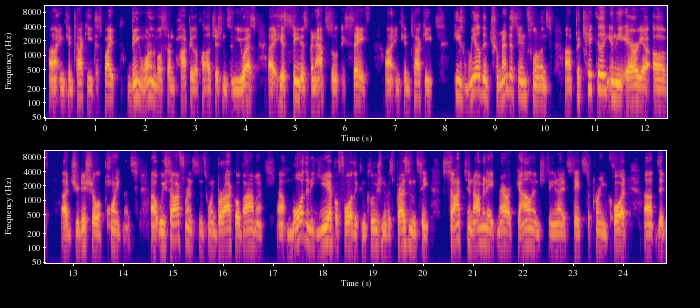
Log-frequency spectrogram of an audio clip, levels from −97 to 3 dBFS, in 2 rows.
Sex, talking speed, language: male, 165 wpm, English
